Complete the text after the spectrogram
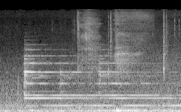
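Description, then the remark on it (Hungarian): A church bell of Szeged Cathedral rings out with a sustained, shimmering tone, its strong harmonic overtones lingering while fresh strikes add bright clangs, loud and resonant with a low rumble underneath and no voices. “Mondjuk a Balatonon nem, mert ez pont a Szegedi Domnak a jó, hangja.”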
